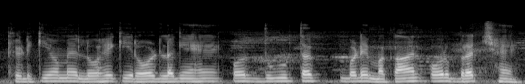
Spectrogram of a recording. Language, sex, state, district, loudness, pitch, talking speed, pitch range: Hindi, male, Uttar Pradesh, Etah, -17 LUFS, 140 Hz, 170 wpm, 135-145 Hz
